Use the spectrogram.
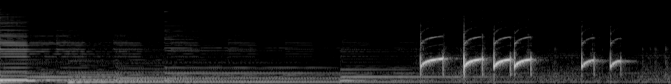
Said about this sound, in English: A siren from behind me made me jerk upright, slamming onto the brakes.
